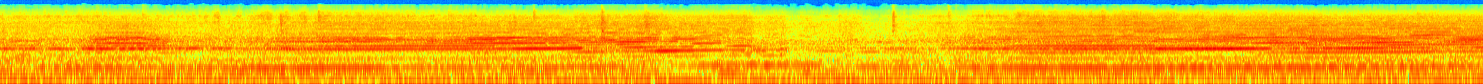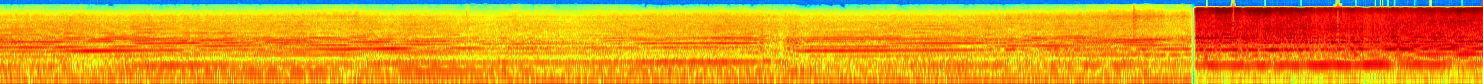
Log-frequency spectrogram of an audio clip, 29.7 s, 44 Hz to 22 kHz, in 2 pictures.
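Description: Mazda Miata's four-cylinder engine heard inside the cabin at full throttle on track, the pitch climbing through the gears and dropping sharply twice, about 8 and 23 seconds in, as it is shifted up. Near the end the engine sound turns louder and brighter.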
